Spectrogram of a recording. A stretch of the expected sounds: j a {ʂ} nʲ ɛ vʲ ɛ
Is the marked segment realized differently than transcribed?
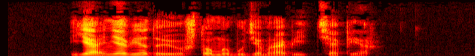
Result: yes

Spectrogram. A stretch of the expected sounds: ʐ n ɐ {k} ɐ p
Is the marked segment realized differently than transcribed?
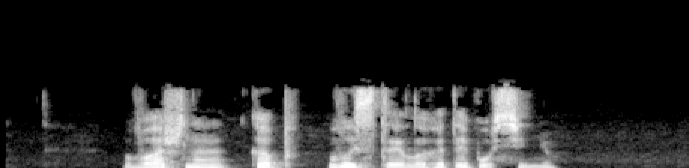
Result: no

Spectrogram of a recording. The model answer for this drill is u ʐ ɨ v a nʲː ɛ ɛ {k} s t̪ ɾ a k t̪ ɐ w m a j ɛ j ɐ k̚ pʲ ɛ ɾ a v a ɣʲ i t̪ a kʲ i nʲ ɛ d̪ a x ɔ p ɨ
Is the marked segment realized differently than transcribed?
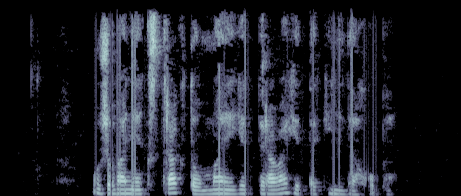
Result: no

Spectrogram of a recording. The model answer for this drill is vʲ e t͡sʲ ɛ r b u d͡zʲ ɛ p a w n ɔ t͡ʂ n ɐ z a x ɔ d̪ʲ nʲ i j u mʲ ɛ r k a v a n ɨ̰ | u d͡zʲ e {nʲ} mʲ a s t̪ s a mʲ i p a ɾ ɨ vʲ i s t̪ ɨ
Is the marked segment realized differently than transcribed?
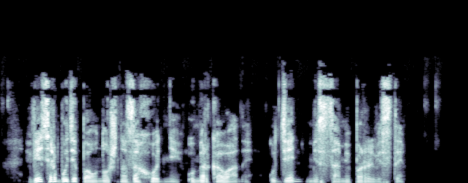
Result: no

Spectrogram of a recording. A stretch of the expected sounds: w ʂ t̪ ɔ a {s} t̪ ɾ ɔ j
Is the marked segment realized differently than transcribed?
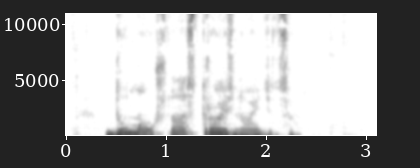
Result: no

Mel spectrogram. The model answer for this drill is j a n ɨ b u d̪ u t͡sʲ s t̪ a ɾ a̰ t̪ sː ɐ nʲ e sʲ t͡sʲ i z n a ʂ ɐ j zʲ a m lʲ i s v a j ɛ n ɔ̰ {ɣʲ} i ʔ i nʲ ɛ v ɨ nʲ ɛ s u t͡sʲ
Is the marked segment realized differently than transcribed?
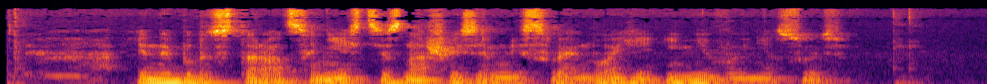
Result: no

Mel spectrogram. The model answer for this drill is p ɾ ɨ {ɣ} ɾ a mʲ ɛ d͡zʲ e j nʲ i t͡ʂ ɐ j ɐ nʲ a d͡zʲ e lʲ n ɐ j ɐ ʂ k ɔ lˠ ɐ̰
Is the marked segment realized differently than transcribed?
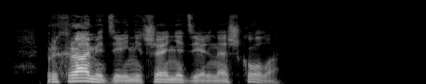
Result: yes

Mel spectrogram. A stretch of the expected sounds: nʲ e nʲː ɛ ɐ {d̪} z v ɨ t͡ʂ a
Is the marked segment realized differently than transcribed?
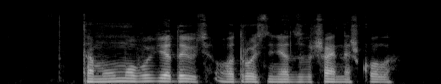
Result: no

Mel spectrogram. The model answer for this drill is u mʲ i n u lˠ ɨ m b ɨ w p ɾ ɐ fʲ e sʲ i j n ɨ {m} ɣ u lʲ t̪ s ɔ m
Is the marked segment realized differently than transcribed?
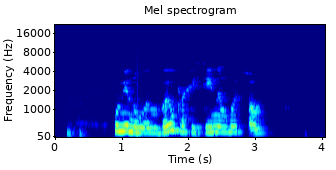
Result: no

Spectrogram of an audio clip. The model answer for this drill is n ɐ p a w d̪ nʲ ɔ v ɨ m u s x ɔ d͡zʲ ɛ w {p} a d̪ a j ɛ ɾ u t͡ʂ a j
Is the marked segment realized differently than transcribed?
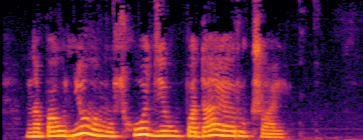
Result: no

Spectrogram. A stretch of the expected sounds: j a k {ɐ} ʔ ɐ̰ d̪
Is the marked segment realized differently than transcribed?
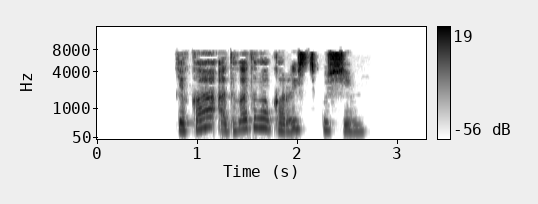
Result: yes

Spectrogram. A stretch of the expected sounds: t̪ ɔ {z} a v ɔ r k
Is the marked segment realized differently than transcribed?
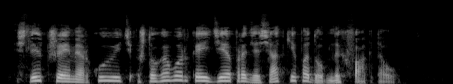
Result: yes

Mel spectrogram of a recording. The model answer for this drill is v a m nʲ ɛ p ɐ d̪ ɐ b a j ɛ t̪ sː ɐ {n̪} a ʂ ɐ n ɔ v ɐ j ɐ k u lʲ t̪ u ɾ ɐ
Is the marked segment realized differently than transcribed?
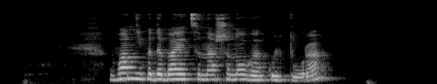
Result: no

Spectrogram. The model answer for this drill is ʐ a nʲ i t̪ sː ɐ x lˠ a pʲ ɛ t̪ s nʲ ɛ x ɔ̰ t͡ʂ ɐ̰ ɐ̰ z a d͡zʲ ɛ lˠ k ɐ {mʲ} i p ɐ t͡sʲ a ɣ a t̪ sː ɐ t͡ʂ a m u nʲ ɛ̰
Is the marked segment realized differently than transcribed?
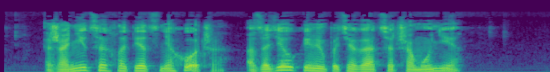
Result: no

